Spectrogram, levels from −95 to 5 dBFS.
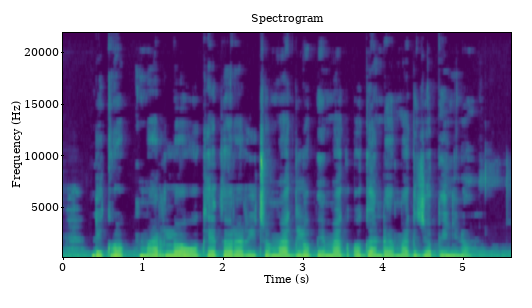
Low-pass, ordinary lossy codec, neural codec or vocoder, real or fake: none; none; none; real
